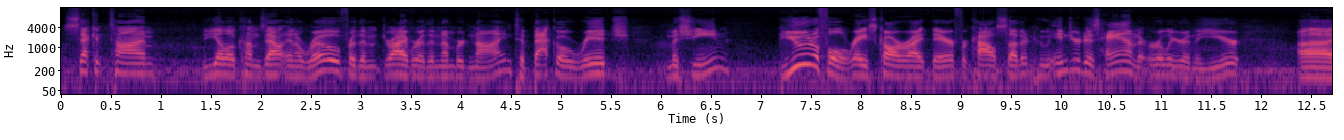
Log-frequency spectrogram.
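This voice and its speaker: A male race commentator with a bright, forceful tone and a slightly higher pitch calls the action from a trackside booth. His voice jumps up and gets louder on green flags and wrecks, then drops back into relaxed joking. Faint track ambience and engine noise sit underneath. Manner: rises sharply in pitch and volume on restarts and wrecks, joking banter between calls. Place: announcer booth at a racetrack.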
